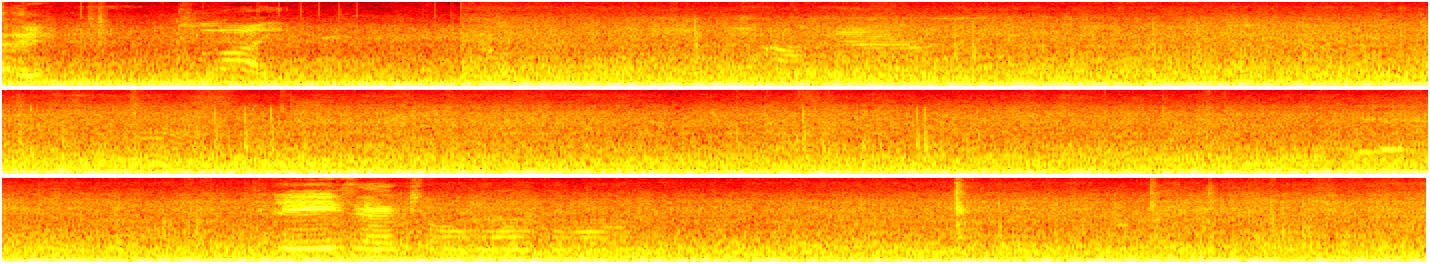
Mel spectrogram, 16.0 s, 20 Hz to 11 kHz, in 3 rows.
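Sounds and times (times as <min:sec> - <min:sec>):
bus engine drone: 0:00.0 - 0:16.0
road noise: 0:00.0 - 0:16.0.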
